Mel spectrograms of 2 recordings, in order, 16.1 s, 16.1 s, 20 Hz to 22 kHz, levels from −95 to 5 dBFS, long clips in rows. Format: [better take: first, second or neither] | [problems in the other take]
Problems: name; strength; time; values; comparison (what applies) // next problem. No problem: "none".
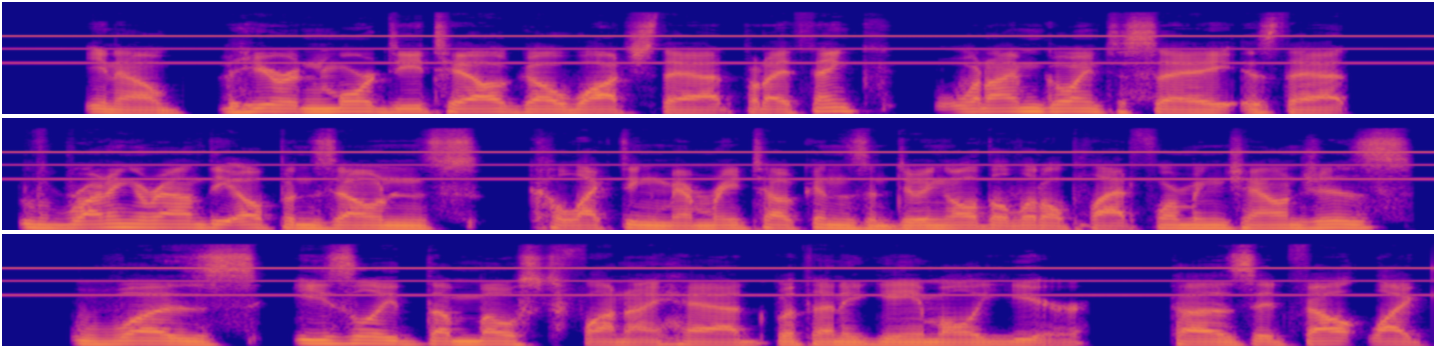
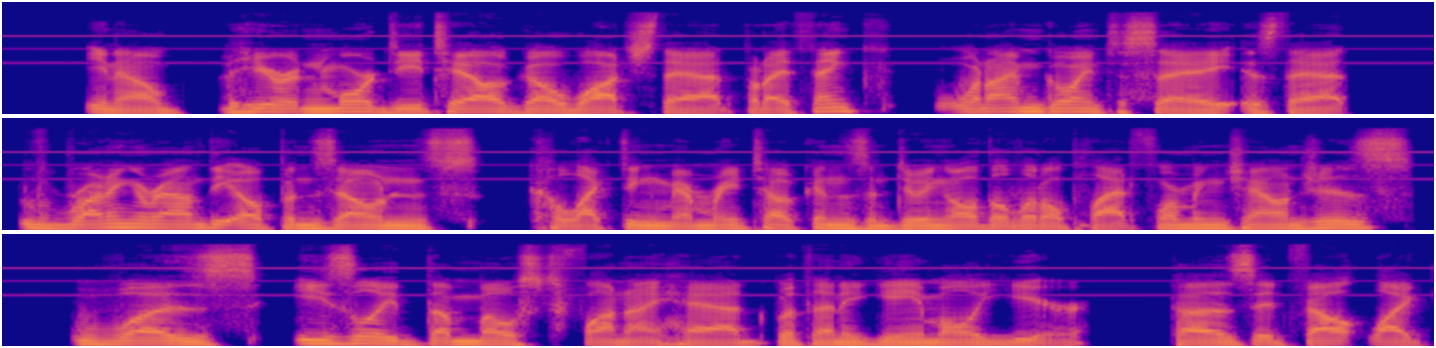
second | high-pitched whine; loud; throughout; 6.5 kHz, 6 dB below the speech; faint in the second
